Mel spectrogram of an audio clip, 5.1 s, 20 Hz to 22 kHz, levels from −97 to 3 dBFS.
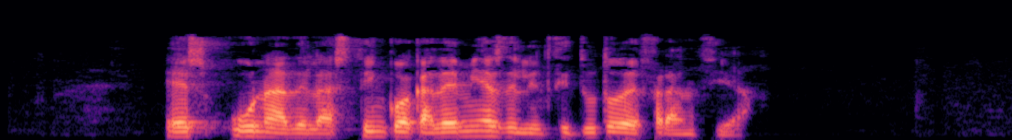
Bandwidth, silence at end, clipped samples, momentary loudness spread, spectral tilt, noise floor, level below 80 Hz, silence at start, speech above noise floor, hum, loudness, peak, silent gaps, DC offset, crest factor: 7.8 kHz; 1.35 s; under 0.1%; 12 LU; -4.5 dB/octave; -87 dBFS; -66 dBFS; 0.85 s; 68 dB; none; -20 LUFS; -2 dBFS; none; under 0.1%; 20 dB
